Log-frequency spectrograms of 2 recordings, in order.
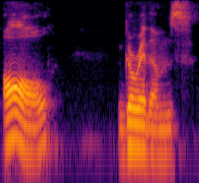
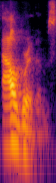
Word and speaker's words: algorithms: it incorrectly and say all algorithms uh it's algorithms just like it's algebra and and he thought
